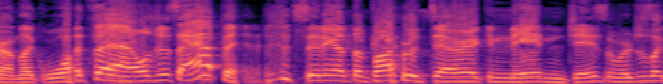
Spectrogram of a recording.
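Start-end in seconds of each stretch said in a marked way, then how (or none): 0.3-2.0 high, loud, slow outcry of shock; retold disbelief. Host re-enacts seeing the goal at the bar, retold disbelief. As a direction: cry out in stunned disbelief. Retelling stunned reaction to goal.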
